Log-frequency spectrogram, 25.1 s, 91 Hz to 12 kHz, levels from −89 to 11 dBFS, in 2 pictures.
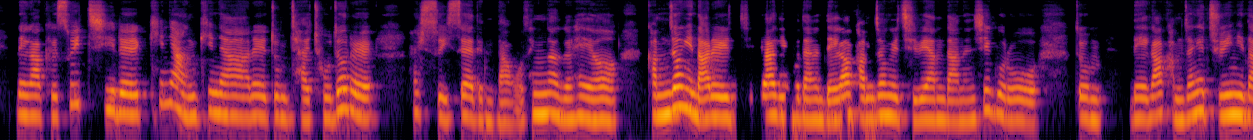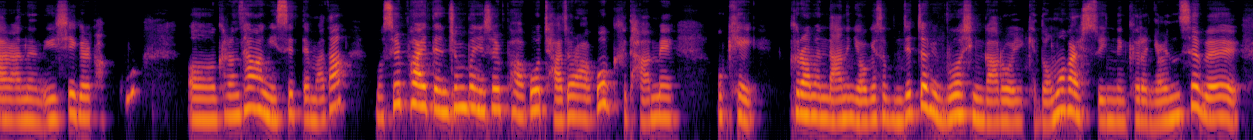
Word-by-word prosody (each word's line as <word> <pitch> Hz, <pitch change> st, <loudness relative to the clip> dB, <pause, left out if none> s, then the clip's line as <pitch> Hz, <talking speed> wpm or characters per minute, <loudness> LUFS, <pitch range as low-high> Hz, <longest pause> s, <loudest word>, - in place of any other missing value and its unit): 내가 215 Hz, -2 st, 0 dB
그 210 Hz, 0 st, -6 dB
스위치를 235 Hz, -4 st, 0 dB
켜냐 325 Hz, +6 st, -2 dB
안 210 Hz, -2 st, 0 dB
켜냐를 215 Hz, -2 st, -1 dB
좀 205 Hz, -2 st, -3 dB
잘 190 Hz, -1 st, -5 dB
조절을 200 Hz, +1 st, +1 dB, 0.3 s
할 235 Hz, -, -9 dB
수 235 Hz, -2 st, -4 dB
있어야 195 Hz, +1 st, 0 dB
된다고 180 Hz, -3 st, -7 dB
생각을 225 Hz, -1 st, +2 dB
해요. 190 Hz, -2 st, +2 dB, 0.3 s
감정이 235 Hz, +5 st, +6 dB
나를 205 Hz, +1 st, +4 dB
지배하기보다는 200 Hz, -, 0 dB
내가 195 Hz, +5 st, +3 dB
감정을 205 Hz, +1 st, +1 dB
지배한다는 190 Hz, -2 st, -1 dB
식으로 190 Hz, -6 st, -1 dB, 0.3 s
좀 190 Hz, -2 st, -2 dB, 0.3 s
'내가 200 Hz, +3 st, 0 dB
감정의 215 Hz, +4 st, 0 dB
주인이다.'라는 195 Hz, -5 st, +2 dB
의식을 200 Hz, +2 st, -1 dB
갖고 440 Hz, -, -12 dB, 0.4 s
어 190 Hz, -1 st, -2 dB
그런 210 Hz, +2 st, -3 dB
상황이 265 Hz, -4 st, +2 dB
있을 200 Hz, +4 st, -3 dB
때마다 195 Hz, -, -3 dB, 0.3 s
뭐 205 Hz, -, -9 dB
슬퍼할 320 Hz, +2 st, +4 dB
때는 255 Hz, -3 st, +3 dB
충분히 280 Hz, -1 st, +3 dB
슬퍼하고 260 Hz, -2 st, 0 dB
좌절하고 210 Hz, -, -1 dB
그다음에 200 Hz, -5 st, -6 dB, 0.4 s
'오케이 210 Hz, -3 st, -5 dB, 0.3 s
그러면 215 Hz, -4 st, +2 dB
나는 190 Hz, +1 st, -1 dB
여기서 190 Hz, +3 st, -2 dB
문제점이 225 Hz, +8 st, +1 dB
무엇인가?'로 190 Hz, -4 st, 0 dB
이렇게 175 Hz, 0 st, -10 dB
넘어갈 225 Hz, +7 st, +1 dB
수 215 Hz, -4 st, -6 dB
있는 180 Hz, -1 st, -5 dB
그런 180 Hz, -2 st, -5 dB
연습을 200 Hz, -, +1 dB
205 Hz, 335 characters per minute, -19 LUFS, 190-230 Hz, 0.4 s, 감정이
